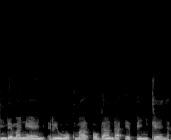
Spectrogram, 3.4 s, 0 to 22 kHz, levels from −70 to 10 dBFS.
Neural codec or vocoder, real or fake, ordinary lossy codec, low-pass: vocoder, 22.05 kHz, 80 mel bands, Vocos; fake; AAC, 48 kbps; 9.9 kHz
